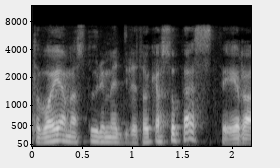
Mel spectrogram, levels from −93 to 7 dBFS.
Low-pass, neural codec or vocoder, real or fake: 7.2 kHz; codec, 16 kHz, 2 kbps, X-Codec, WavLM features, trained on Multilingual LibriSpeech; fake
